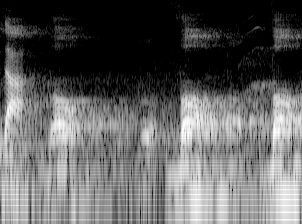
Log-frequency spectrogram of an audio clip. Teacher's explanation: Kalau do mah mahrajnya di ujung lidah digigit seperti da, do gitu.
